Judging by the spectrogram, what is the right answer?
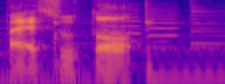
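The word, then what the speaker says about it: ベスト: Besuto, accent on the first syllable.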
